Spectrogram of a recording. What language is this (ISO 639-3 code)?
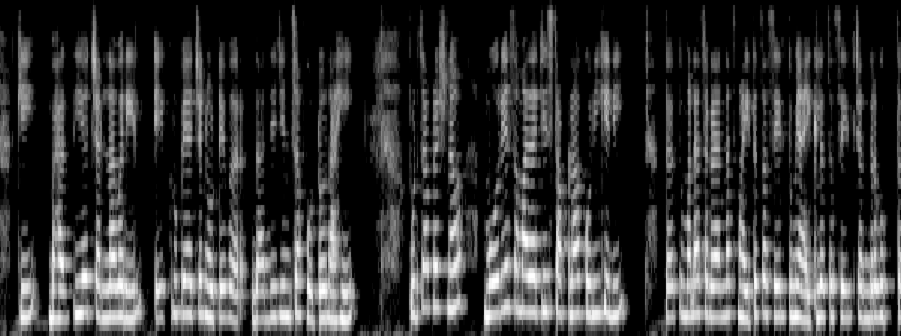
mar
